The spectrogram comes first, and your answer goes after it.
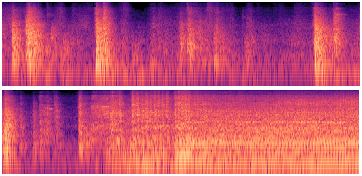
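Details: Craftsman riding mower that sat two years and wouldn't start, after fixing a dead battery and bad connections and replacing the starter and carb. It starts cleanly after some handling clunks and runs at a steady, even drone; normal running.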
